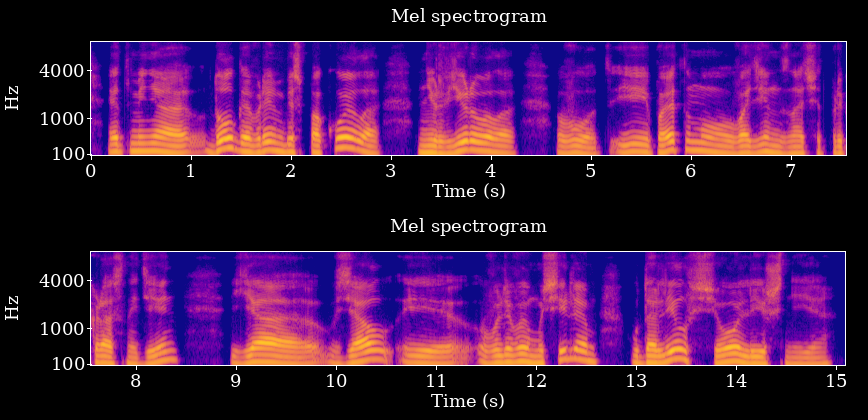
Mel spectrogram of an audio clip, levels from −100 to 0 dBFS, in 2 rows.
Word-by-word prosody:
Это 145 +1 -1
меня 145 -4 +2 0.2
долгое 160 0 +4
время 155 +3 0
беспокоило, 140 - +1 0.3
нервировало, 130 +1 +1 0.4
вот 120 -3 -2
и 140 0 -3
поэтому 155 -5 0
в 120 - 0
один 130 +1 -1
значит 115 0 -6
прекрасный 120 -2 -2
день 150 - -3 0.5
я 125 -2 +4
взял 140 - +1
и 125 -4 -2 0.2
волевым 135 0 +1
усилием 175 +4 -1 0.3
удалил 130 +10 +2
всё 145 0 +2
лишнее. 110 -3 -3
135 Hz, 85 wpm, -22 LUFS, 120-150 Hz, 0.5 s, долгое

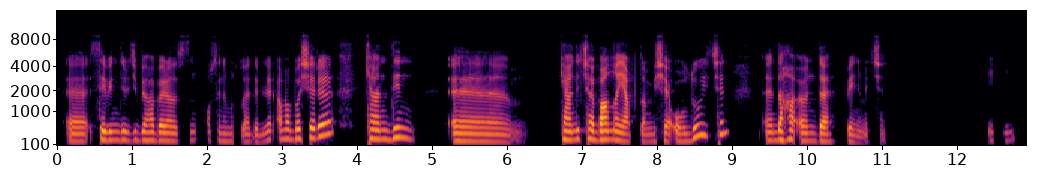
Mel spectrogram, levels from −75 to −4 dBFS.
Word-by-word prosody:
eee, 160 -1 -1
sevindirici 185 -1 -1
bir 185 - +2
haber 175 -1 +2
alırsın, 170 +2 -5
o 190 - -15
seni 170 -2 -10
mutlu 160 0 -10
edebilir 155 +5 -6
ama 210 -1 -2
başarı 245 - +4 0.4
kendin, 210 0 0 0.5
emm, 160 -2 0 0.6
kendi 195 -1 +3
çabanla 195 -1 +6
yaptığın 155 -2 0
bir - - -10
şey 170 -2 +1
olduğu 160 - -1
için, 310 +4 -3 0.5
eee, 180 0 -2
daha 200 +1 +5
önde 165 -1 0 0.2
benim 140 -5 -5
için. - - -8 1.4
Hı 90 - -14
hı. 175 +3 -18
180 Hz, 125 wpm, -24 LUFS, 160-200 Hz, 1.4 s, çabanla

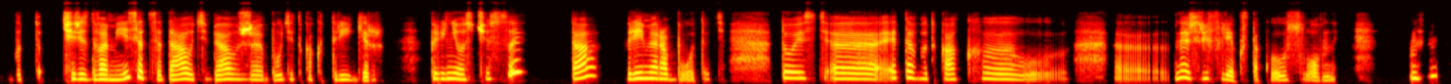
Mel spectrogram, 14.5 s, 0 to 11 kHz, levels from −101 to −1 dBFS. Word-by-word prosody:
вот. - - -10
Э, - - -10 0.2
через 205 -2 +6
2 195 +1 +4
месяца, 215 +1 +1
да, 190 +4 +4
у 200 - 0
тебя 200 0 -1
уже 195 -3 +9
будет 190 +1 -9
как 175 - -11
триггер. 180 - -4 0.4
Принёс 220 -3 0
часы, 220 - +1 0.6
да, 275 +10 +4 0.3
время 230 +2 +4
работать. 205 +1 -4 0.5
То 245 -1 +1
есть, 240 -1 -4
э, - - -7
это 220 +4 +1
вот 220 -1 -8
как, 205 +1 -4
э, 200 -3 -3 1.0
э, - - -11
знаешь, 250 -1 +1
рефлекс 205 -7 -4
такой - - -7
условный. 150 -3 -7 0.7
Мгм. 270 +8 -4
210 Hz, 125 wpm, -23 LUFS, 190-235 Hz, 1.0 s, уже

